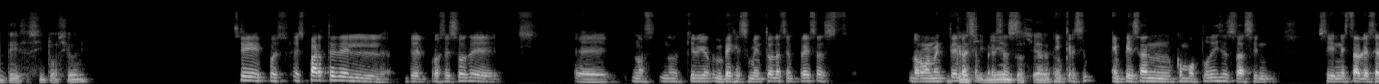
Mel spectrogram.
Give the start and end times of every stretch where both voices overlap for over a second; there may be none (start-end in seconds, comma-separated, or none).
9.4-10.7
